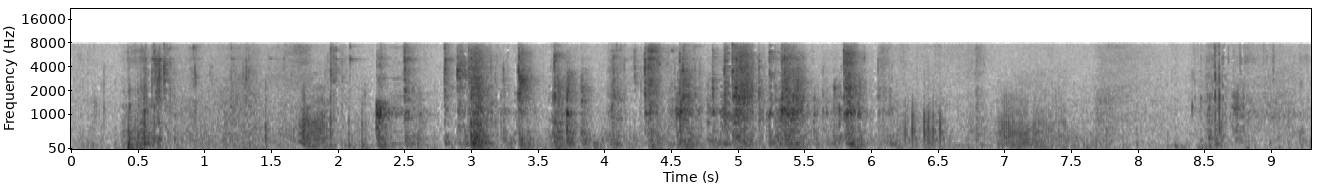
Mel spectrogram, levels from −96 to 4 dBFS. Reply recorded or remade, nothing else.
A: recorded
